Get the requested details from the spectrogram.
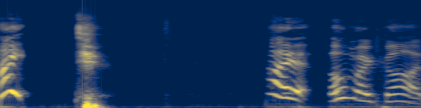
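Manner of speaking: high, loud voice, cracking and giving out. Greeting listeners and noticing their own voice is off; broken voice. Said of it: "It's my voice is broken".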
